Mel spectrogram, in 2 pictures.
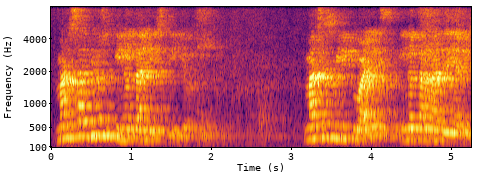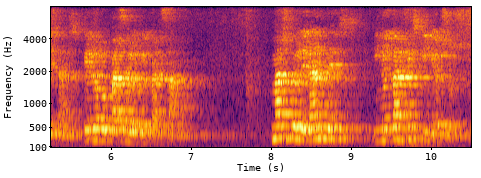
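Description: A woman's voice: fairly high pitch, bright, forceful tone. Middle-aged woman w/ reading a prayer at mass, long church reverb, faint hiss. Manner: earnest, measured reading. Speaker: lay reader. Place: large church, indoors. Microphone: lectern mic, far camera. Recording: echoey church from far off.

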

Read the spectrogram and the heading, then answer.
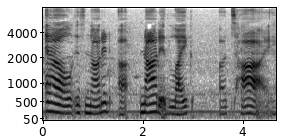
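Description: A woman teacher reading a picture book aloud to children in a deliberate, sing-song, emphatic way. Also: mid-range voice, bright, forceful tone, slight background noise.

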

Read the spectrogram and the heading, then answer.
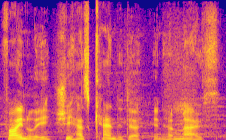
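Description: A man reading scripted documentary narration about a medical case in a measured, clinical manner. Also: on the low side, sing-song, a bit bright, a faint crowd.

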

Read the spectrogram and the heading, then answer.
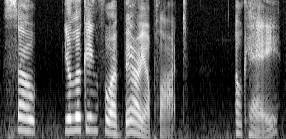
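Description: A woman voicing a feisty, sardonic male vampire with a softer side, in a theatrical ASMR roleplay addressed to the listener. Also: mid-range voice, slow pace, slight background noise, low-quality recording. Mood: firm, impatient. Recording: steady rain ambience behind the voice. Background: rain falling.

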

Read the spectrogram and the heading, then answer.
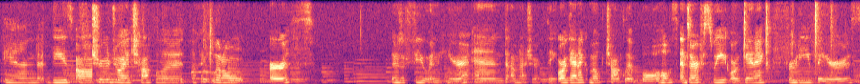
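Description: A young woman in her twenties with a croaky, sore-throated voice, chatting casually to camera as she unboxes a subscription box in her bedroom. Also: medium pitch, flat delivery, unhurried, over music. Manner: chatty, reads product labels aloud. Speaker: beauty and lifestyle vlogger. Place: small bedroom in front of a red wall.

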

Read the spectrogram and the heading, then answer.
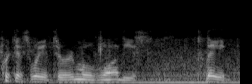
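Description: A man slowly walking through a hands-on circuit board repair at his workbench, explaining each step plainly. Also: lowish voice, steady tone. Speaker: radio repair technician. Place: workbench, indoors. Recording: dull lo-fi camera audio with noise.

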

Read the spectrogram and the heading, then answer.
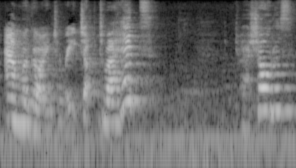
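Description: A woman's voice: sits high, sing-song, a little fast, sharp tone, slight background noise. A woman presenting a children's singalong in an encouraging, sing-song way, recorded from a distant camera. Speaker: children's library storytime presenter. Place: indoor children's library corner. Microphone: far camera. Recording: roomy, distant camera, ukulele accompaniment. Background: ukulele music.

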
